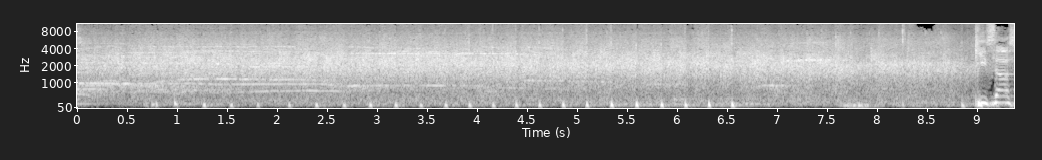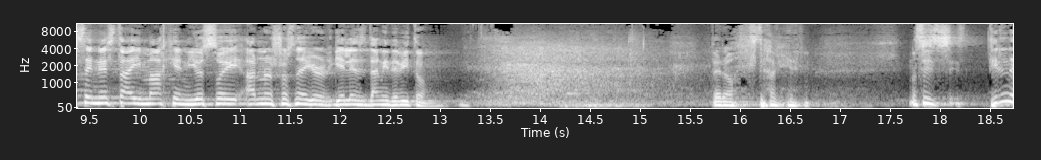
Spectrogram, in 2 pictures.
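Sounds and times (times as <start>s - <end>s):
loud audience applause: 0.0s - 9.5s
speech: 9.2s - 13.2s, 15.7s - 16.9s, 17.7s - 18.7s
laughter: 13.2s - 15.6s.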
